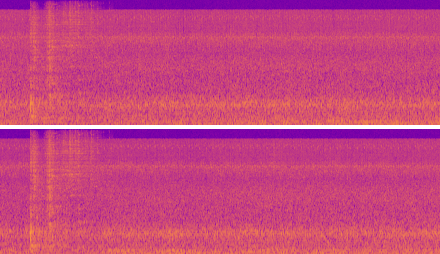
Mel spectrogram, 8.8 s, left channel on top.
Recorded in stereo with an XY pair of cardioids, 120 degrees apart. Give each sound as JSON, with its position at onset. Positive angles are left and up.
{"t": 0.6, "sound": "breaking glass", "azimuth_deg": -10, "distance_m": 3.5}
